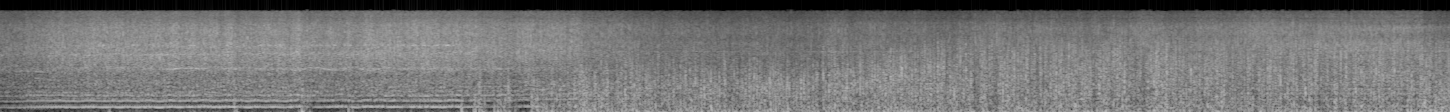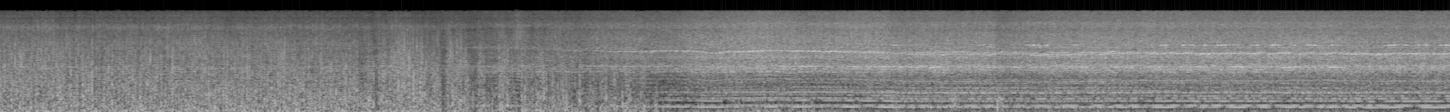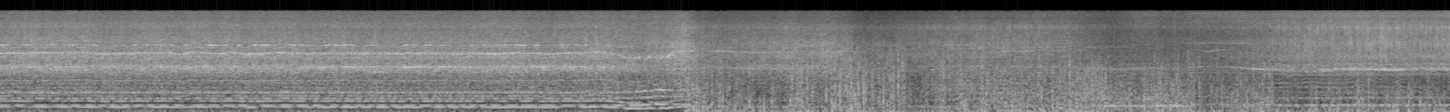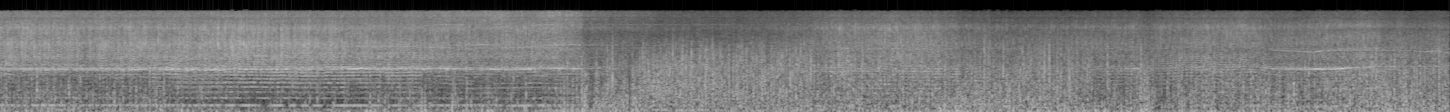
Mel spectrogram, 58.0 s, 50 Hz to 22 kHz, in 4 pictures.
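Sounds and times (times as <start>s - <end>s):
motor humming: 0.0s - 58.0s
rushing air noise: 0.0s - 58.0s.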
